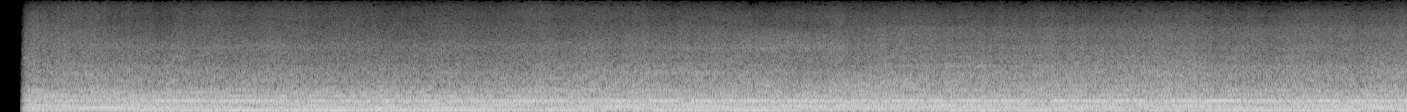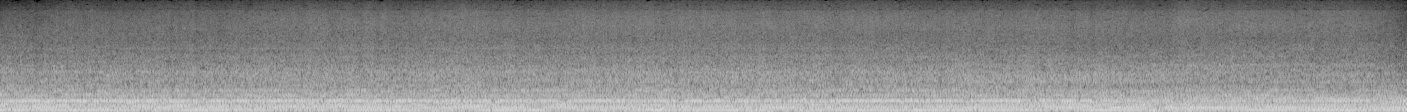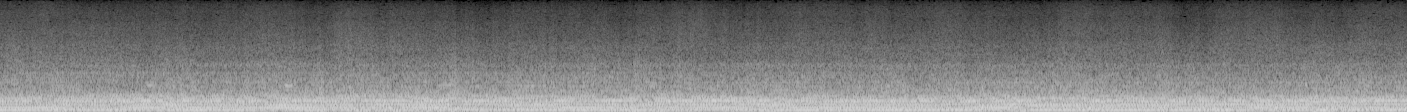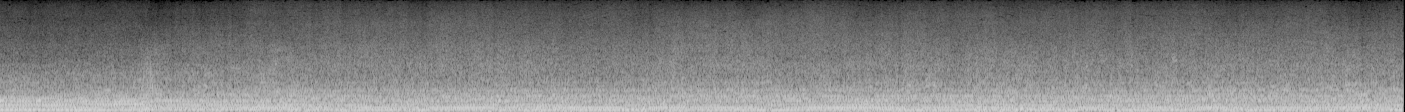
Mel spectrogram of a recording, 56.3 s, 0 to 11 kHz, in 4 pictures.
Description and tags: I recorded the sound of a twin engine motor boat on a boat trip in the ocean. These are twin 250HP 4 Stroke Suzuki engines.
